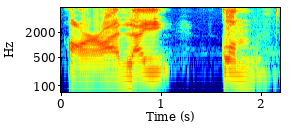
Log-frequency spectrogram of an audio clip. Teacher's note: عین کو اپنے مخرج سے ادا کرنا ہے اور حمزہ کی آواز نہیں آنی چاہیے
